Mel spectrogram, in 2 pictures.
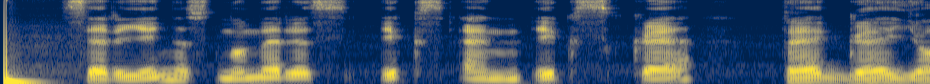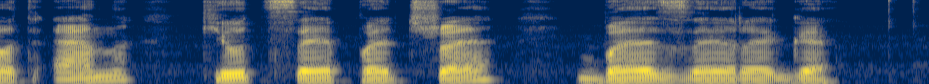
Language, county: Lithuanian, Kaunas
